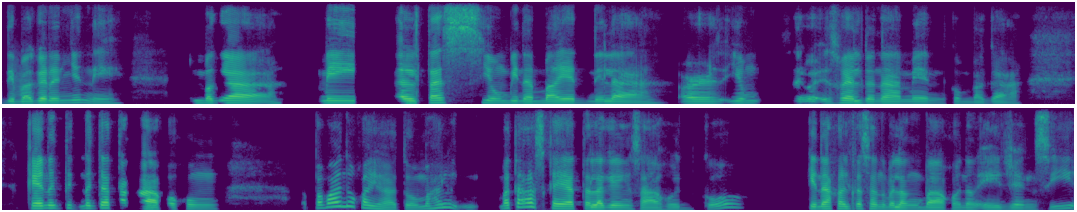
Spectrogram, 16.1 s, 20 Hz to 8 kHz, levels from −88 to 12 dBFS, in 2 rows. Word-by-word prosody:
'di - - -3
ba, 135 - +2
ganun 160 +3 +2
yun, 185 0 -5
eh. 115 +2 -10 0.5
Kumbaga 155 -3 +3 0.3
may 160 0 +4 0.3
kaltas 160 +3 +4
yung 155 -1 -4
binabayad 150 0 +1
nila 130 -2 -2 0.2
or 140 0 0
yung 150 +1 -6 0.3
su - - -8 0.3
suweldo 155 -2 +3
namin, 130 -6 -2
kumbaga. 110 -4 -10 0.6
Kaya 195 +1 +8
nag 210 -2 0
nagtataka 205 -8 +3
ako 140 - -2
kung 155 -1 -6 0.8
papaano 320 +8 +1
kaya 180 - -2
'to, 145 - -6
mahal 230 +8 -6 0.4
mataas 295 0 +2
kaya 175 -3 +5
talaga 150 -3 +3
yung 140 -1 -5
sahod 120 0 -3
ko? 265 - -8 0.5
Kinakaltasan 165 0 +2
ba 145 - -2
lang 145 -1 -1
ba 125 -1 +2
ako 135 - -8
ng 130 - -6
agency 120 - -6
150 Hz, 145 wpm, -25 LUFS, 130-170 Hz, 0.8 s, Kaya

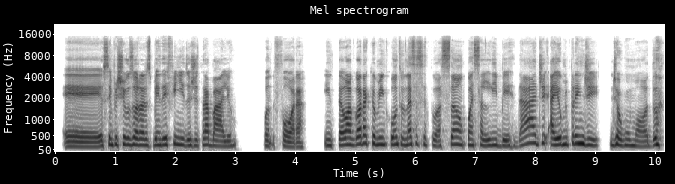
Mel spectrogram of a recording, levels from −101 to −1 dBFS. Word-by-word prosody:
Eh, 150 -1 +2
eu 170 - -1
sempre 220 +3 0
tive 220 0 +1
os 205 - -2
horários 200 -4 +2
bem 200 +2 0
definidos 205 -2 0
de 180 - -4
trabalho, 175 -3 -1 0.4
quando 175 - -6
fora. 150 -5 -2 0.3
Então, 190 +2 0
agora 230 +5 +4
que 250 0 -4
eu - - +3
me 215 +1 +2
encontro 220 -1 -1
nessa 225 +3 0
situação, 210 +1 -3
com 210 0 -5
essa 195 +1 -4
liberdade, 190 - -2
aí 205 0 +5
eu 215 - +5
me 220 - +2
prendi, 210 -6 +3 0.2
de 195 +4 -1
algum 190 -2 +1
modo. 165 +3 0
200 Hz, 175 wpm, -22 LUFS, 175-220 Hz, 0.4 s, aí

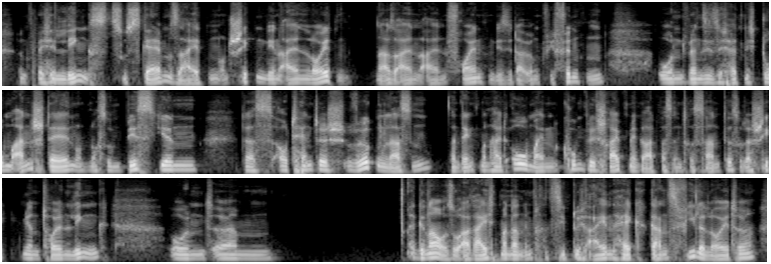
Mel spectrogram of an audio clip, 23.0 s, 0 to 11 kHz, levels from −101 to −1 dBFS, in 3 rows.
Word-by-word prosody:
irgendwelche 100 +1 -3
Links 95 -1 +1
zu - - -2
Scam - - +3
Seiten 105 +2 -2
und - - -6
schicken 120 -1 +5
den 100 0 -2
allen 95 +2 -1
Leuten, 95 - +2 0.2
ne? - - -2
Also - - 0
allen 90 +1 -2
allen 85 +1 -6
Freunden, 105 -2 -3
die 80 - -8
sie 85 +1 -12
da - - -3
irgendwie 95 +2 -11
finden. 120 -4 -4 0.5
Und 105 0 -2
wenn 100 0 +1
sie 100 0 -2
sich 100 +1 -5
halt 95 - -4
nicht 105 +2 -8
dumm 110 +1 0
anstellen 110 -4 +4
und 105 0 -9
noch 100 0 -8
so 110 - -5
'n 100 -1 -9
bisschen 125 +1 +2 0.4
das - - -2
authentisch 120 0 +1
wirken 120 - +4
lassen, 110 - -1 0.2
dann 95 -1 -4
denkt 100 +4 -2
man 110 -1 -5
halt: 100 -1 0
„Oh, 150 -2 +7
mein 100 -1 -2
Kumpel 135 -4 -1
schreibt - - +2
mir - - -3
gerade - - -2
was - - -6
Interessantes 95 +8 -6
oder 95 - -3
schickt 115 - 0
mir 110 - -2
'n 100 - -9
tollen 100 0 +1
Link“ 120 +5 -1 0.6
und, 105 -1 -3
ähm 100 0 -4 1.3
genau, - - +5
so - - +2
erreicht 100 +2 +4
man 105 - 0
dann 100 -2 +2
im 105 - -6
Prinzip - - -8
durch - - -2
1 105 +4 +1
Hack 100 +1 +1
ganz 100 +6 +1
viele 140 -2 +2
Leute, 95 +8 -1
105 Hz, 185 wpm, -24 LUFS, 95-115 Hz, 1.3 s, Oh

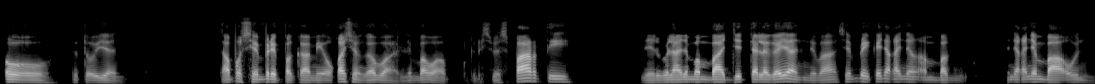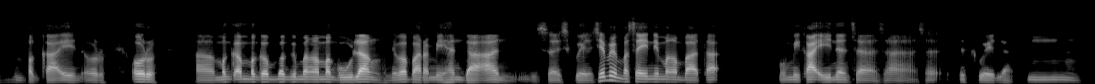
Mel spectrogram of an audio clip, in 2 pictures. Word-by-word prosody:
Oo. 105 -7 +1 0.2
Totoo 100 -1 -6
'yan. 100 -4 -3 1.0
Tapos - - +1
siyempre 115 0 +4
pagka 105 0 0
may 100 0 -2
okasyon 105 +2 +1
bawa 100 -4 -2
halimbawa, 90 +3 -3 0.2
Christmas - - -13
party. 135 -3 +4 0.7
Dahil 100 0 -5
wala 110 0 +4
namang 120 0 0
budget 115 +1 +4
talaga 115 +2 +5
'yan, 125 -6 +4
'di 100 - -7
ba? 105 +3 -1
Siyempre, 130 +3 -2
kanya-kanyang 130 -3 0
ambag. 105 -2 -4 0.5
Kanya-kanyang 120 +2 0
baon 105 -3 +2
ng 100 -2 -21
pagkain 100 0 -3
or 100 -3 -8 0.3
or, 125 -2 +3 0.4
ah, 100 0 -3
mag-ambag-ambag 120 +1 -1
ang 120 0 -6
mga 115 0 +1
magulang, 115 +1 +4 0.2
di 100 - -10
ba? 120 - +3
Para 110 -2 +1
may 110 -1 -5
handaan 100 -3 -1 0.2
sa 100 - -6
eskuwela. 95 +1 -8
Siyempre 180 +1 +2
masaya 130 0 +2
din 125 - -2
mga 115 -1 -2
bata 105 -1 0 0.7
kung 105 - -11
may 110 - -6
kainan 110 -1 +3
sa 95 -1 -5
sa 95 0 -10
sa - - -14
sa - - -36
eskuwela, 95 -4 -8 0.2
mm. 110 -2 -13
110 Hz, 150 wpm, -25 LUFS, 100-120 Hz, 1.0 s, talaga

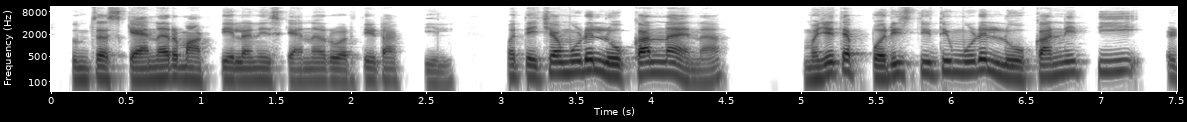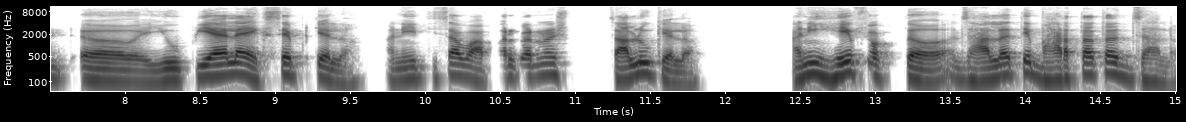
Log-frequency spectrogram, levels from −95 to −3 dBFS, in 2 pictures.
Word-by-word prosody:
तुमचा 120 +2 0
स्कॅनर 130 +1 +2
मागतील 120 -1 -1
आणि 115 0 -3
स्कॅनरवरती 110 0 -4
टाकतील. 100 -5 -9 0.4
मग 140 - -2
त्याच्यामुळे 175 +8 +4
लोकांना 165 +3 +5
आहे 150 -7 +3
ना, 105 0 -7 0.6
म्हणजे 130 +7 +3
त्या 195 - +6
परिस्थितीमुळे 175 +7 +2
लोकांनी 145 +5 +1
ती 185 +1 -8 0.3
अ, - - -3 0.3
अ, 110 -3 +1
यू-पी-आयला 130 +10 +3
ॲक्सेप्ट 155 0 0
केलं 100 -7 -2 0.2
आणि 120 +4 -7
तिचा 140 +5 0
वापर 140 0 -3
करणं 150 +3 -2
स 155 - -12 0.3
चालू 145 +8 +3
केलं. 95 -3 -4 0.7
आणि 165 - 0
हे 155 +6 +4
फक्त 150 -5 -3 0.3
झालं 115 +5 0
ते - - +3
भारतातच 135 +2 -1
झालं. 105 -6 -8
130 Hz, 140 wpm, -23 LUFS, 115-160 Hz, 0.7 s, त्या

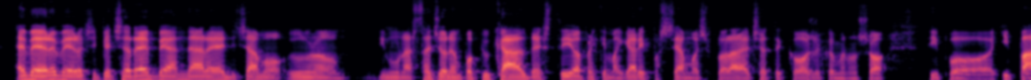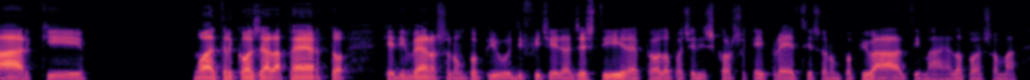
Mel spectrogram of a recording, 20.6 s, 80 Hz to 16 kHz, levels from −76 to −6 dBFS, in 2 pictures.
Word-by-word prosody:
È 130 - +4
vero, 135 -1 +9
è 160 - +2
vero, 130 -3 +4
ci 130 -1 -10
piacerebbe 135 +2 +3
andare 130 -1 +2
diciamo 115 -2 -3
1 110 -3 -4 0.4
in 110 -1 -10
una 110 -1 -4
stagione 115 +3 -1
un 110 - -3
po' 120 +2 -3
più 120 -1 -6
calda 115 -1 +4
estiva, 130 +5 -1
perché 115 -2 -9
magari 110 +1 -2
possiamo 100 0 -4
esplorare 100 0 -2
certe - - -9
cose, 100 -1 -5
come 95 0 -9
non 95 0 -12
so, 95 - -3 0.4
tipo 85 -2 -5
i - - -7
parchi 100 -2 +4 1.1
o 110 - -1
altre 110 0 +4
cose 115 -1 +3
all'aperto 115 +1 +4 0.3
che 100 - -3
d'inverno 110 +2 +2
sono 105 -1 -9
un 100 - -11
po' 110 -1 -6
più 100 -1 -6
difficili 105 +1 -6
da 100 0 -4
gestire, 115 -4 -1
però 95 0 -5
dopo 100 -1 -6
c'è 95 - -9
il 95 - -8
discorso 95 +1 -8
che 95 - -9
i 95 - -6
prezzi 100 -1 -6
sono 95 0 -12
un 90 - -13
po' - - -12
più 120 0 -5
alti, 100 -1 -1
ma 85 -1 -11
dopo 90 0 -8
insomma, 85 -1 -11
105 Hz, 170 wpm, -29 LUFS, 100-115 Hz, 1.1 s, vero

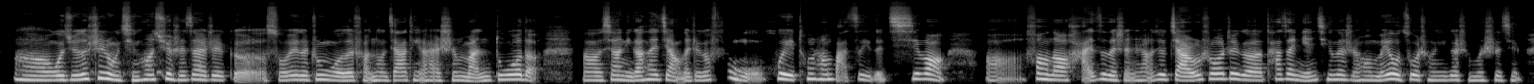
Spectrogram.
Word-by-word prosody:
啊， 205 -3 +2
我 205 +1 +3
觉 215 +1 -1
得 235 +3 +4
这 280 +2 +2
种 225 -5 +4
情 190 +1 -2
况， 225 +2 +1
确 255 -1 +2
实 205 -1 -2
在 225 -1 +1
这 205 0 -1
个 - - -4
所 190 -1 -4
谓 210 +2 +1
的 210 - +2
中 220 +1 0
国 185 -2 +2
的 185 +1 +2
传 - - -4
统 190 0 -2
家 195 +1 0
庭 200 +1 -5
还 185 -1 -2
是 190 +1 -4
蛮 175 -1 +1
多 225 +2 +2
的。 205 - -2 0.4
呃， 195 -1 -2
像 215 +2 0
你 185 - -1
刚 195 +1 +3
才 230 0 +2
讲 220 -4 -1
的 - - -1
这 190 - -4
个 195 - -2
父 290 +8 -7
母 210 -3 -1
会 250 -3 +4
通 250 +4 -1
常 235 0 +1
把 - - -3
自 230 - -9
己 215 - -2
的 - - -4
期 255 -1 -1
望， 245 -2 +3 0.4
啊， 250 - -8
放 245 -1 +2
到 205 -2 +4
孩 195 - -3
子 240 +5 -1
的 210 -2 +2
身 190 - -5
上， 195 - -4
就 230 - +2
假 190 -4 +4
如 195 +5 +2
说 255 +1 +2
这 255 -2 +2
个 200 -3 +2
他 240 - -4
在 240 -1 +2
年 190 +1 -2
轻 225 +1 -4
的 220 -1 0
时 200 - -6
候 200 +1 -3
没 195 +3 -1
有 245 -1 +6
做 225 +1 0
成 200 -1 -5
一 195 0 -6
个 205 - -1
什 185 -2 -9
么 190 - -3
事 195 +2 -5
情， 190 +2 -8
210 Hz, 310 characters per minute, -19 LUFS, 195-230 Hz, 0.4 s, 有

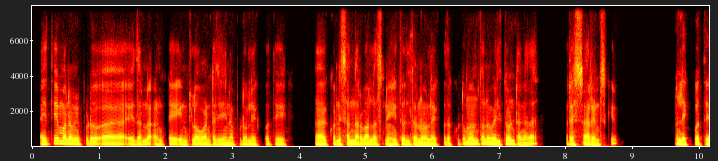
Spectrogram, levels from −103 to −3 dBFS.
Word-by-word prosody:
అయితే 115 +6 -1
మనం 130 -2 +4
ఇప్పుడు 115 +2 -1 0.2
ఆహ్, 110 -1 +1
ఏదన్నా 105 +1 -1
అంటే 100 +2 -4 0.2
ఇంట్లో 110 +3 -1
వంట 100 -1 -1
చేయనప్పుడు, 100 +1 -2
లేకపోతే 105 +2 -4 0.6
ఆహ్, 110 -1 +4
కొన్ని 105 -2 0
సందర్భాల్లో 105 -1 +2
స్నేహితులతోనో, 100 0 0
లేకపోతే 100 +3 -3
కుటుంబంతోనో 115 +2 +1
వెళ్తూ 105 +4 0
ఉంటాం 100 -3 0
గదా! 110 +4 +1 0.6
రెస్టారెంట్స్‌కి. 105 -2 +1 1.0
లేకపోతే 110 -1 0
105 Hz, 125 wpm, -24 LUFS, 100-110 Hz, 1.0 s, మనం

